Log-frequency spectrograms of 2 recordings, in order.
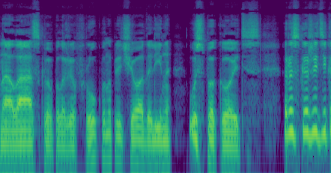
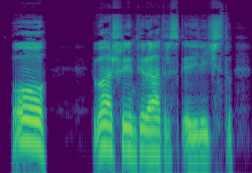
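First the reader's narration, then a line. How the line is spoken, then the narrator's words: Sobbing. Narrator (Russian): рыдая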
